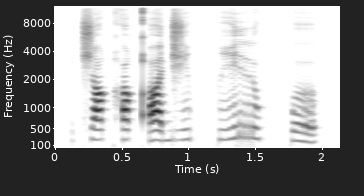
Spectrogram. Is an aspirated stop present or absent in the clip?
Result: present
